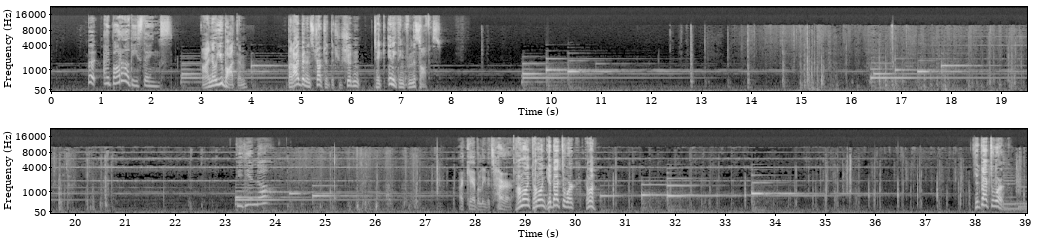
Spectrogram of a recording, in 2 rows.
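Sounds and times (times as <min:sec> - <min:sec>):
soft piano notes: 0:02.4 - 0:37.2
footsteps on a hard floor: 0:12.6 - 0:21.1, 0:23.5 - 0:27.7, 0:30.0 - 0:38.0.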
